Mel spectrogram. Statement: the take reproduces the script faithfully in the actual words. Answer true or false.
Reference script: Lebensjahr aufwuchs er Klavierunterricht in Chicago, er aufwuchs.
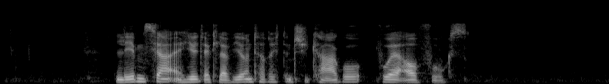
false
